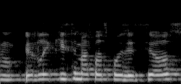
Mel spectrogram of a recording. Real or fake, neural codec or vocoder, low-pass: fake; codec, 16 kHz, 8 kbps, FreqCodec, larger model; 7.2 kHz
